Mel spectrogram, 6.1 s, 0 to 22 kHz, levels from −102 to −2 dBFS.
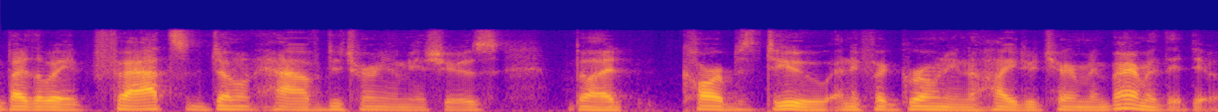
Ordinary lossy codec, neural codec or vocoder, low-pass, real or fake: Opus, 64 kbps; codec, 16 kHz in and 24 kHz out, 0.6 kbps, FocalCodec, streaming, 2048 codes; 7.2 kHz; fake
